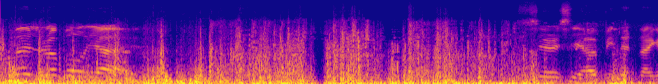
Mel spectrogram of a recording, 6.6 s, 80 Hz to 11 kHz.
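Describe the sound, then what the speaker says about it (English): Strong 30-knot wind buffets across a Cape Verde harbour, a loud, continuous roaring rush of gusts with a brief lull partway through. "Another day of 30 knots of wind."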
